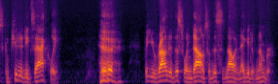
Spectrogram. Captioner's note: chuckles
